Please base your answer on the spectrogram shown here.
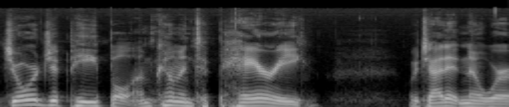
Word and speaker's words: Perry: fire shows South Georgia people I'm coming to Perry which I didn't know where it was but it's uh somewhere South can you spell that p e r r y okay like the band per was like Paris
